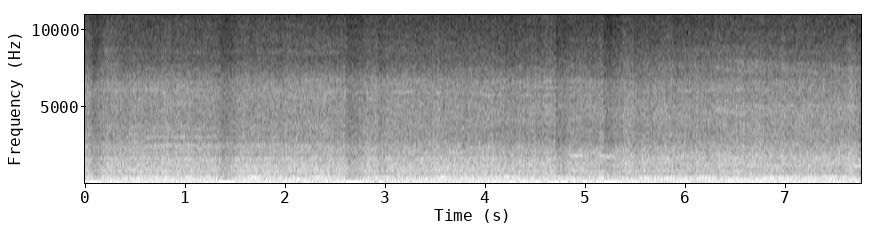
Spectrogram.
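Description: Vertical pellet mill driven by a small engine, running steadily under load while it turns out pellets, with low thuds that recur every second or so.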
